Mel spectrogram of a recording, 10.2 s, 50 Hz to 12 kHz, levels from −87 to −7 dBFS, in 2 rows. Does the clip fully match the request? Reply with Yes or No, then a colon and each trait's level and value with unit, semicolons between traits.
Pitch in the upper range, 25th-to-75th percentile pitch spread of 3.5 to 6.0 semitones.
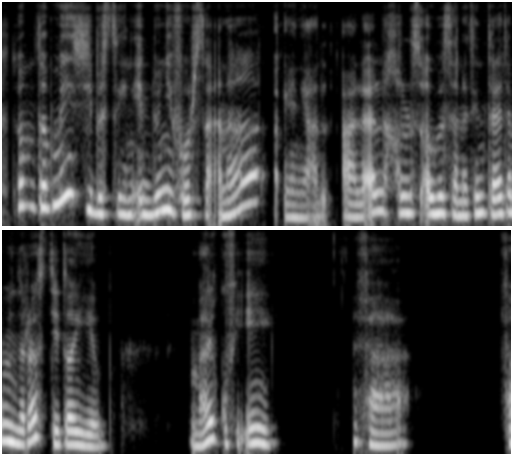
Yes: high, 240 Hz; average, 4.1 semitones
